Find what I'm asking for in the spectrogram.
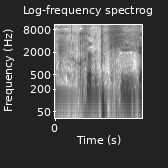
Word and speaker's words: Kripke: It's just that Eric Kripke guy.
